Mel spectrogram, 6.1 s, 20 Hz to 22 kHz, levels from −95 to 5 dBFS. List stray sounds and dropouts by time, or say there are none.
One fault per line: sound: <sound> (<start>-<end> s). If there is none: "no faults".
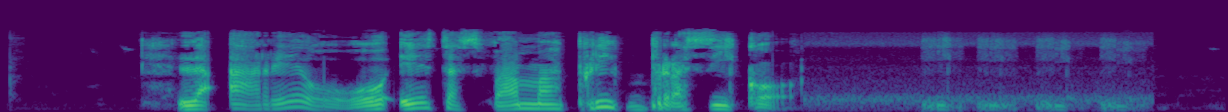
sound: laugh (4.6-5.8 s)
